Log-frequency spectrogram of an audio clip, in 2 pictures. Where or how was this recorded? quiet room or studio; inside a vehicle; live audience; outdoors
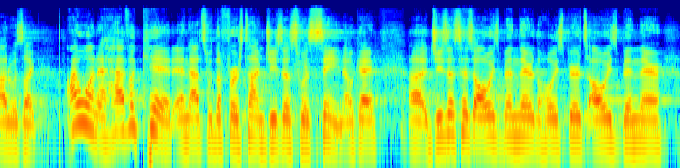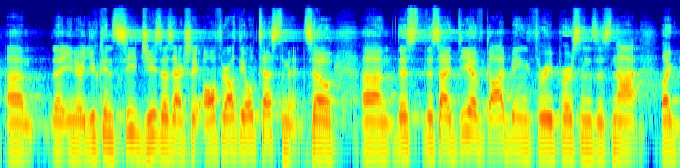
live audience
